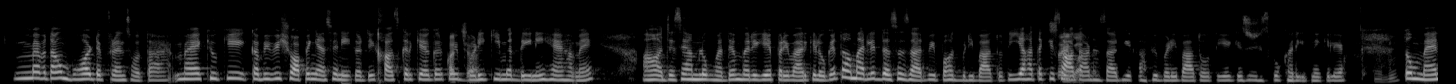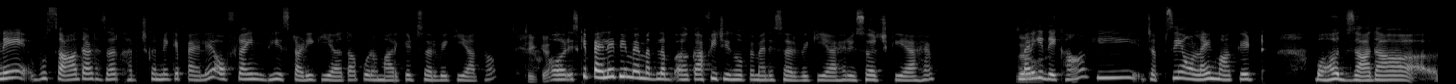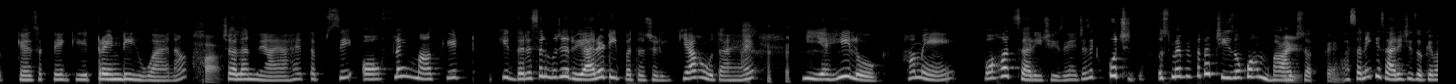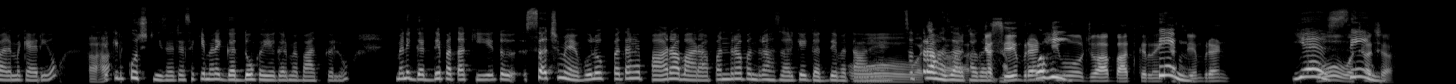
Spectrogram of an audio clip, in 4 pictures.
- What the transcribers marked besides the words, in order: in English: "डिफरेंस"; in English: "शॉपिंग"; in English: "स्टडी"; in English: "मार्केट सर्वे"; in English: "सर्वे"; in English: "रिसर्च"; in English: "मार्केट"; in English: "ट्रेंडी"; in English: "मार्केट"; in English: "रियलिटी"; chuckle; in English: "सेम"; in English: "सेम"; in English: "सेम। यस, सेम"
- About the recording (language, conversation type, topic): Hindi, podcast, ऑनलाइन खरीदारी का आपका सबसे यादगार अनुभव क्या रहा?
